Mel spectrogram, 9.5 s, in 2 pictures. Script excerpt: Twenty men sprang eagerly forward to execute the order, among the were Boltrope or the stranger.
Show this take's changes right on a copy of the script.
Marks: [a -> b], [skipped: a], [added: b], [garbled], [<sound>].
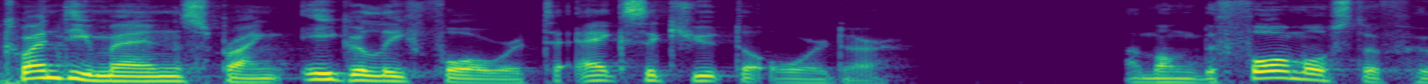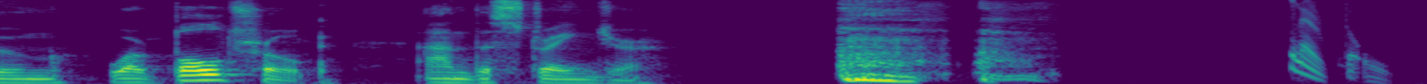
Twenty men sprang eagerly forward to execute the order, among the [added: foremost of whom] were Boltrope [or -> and] the stranger. [throat clearing] [chirp]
